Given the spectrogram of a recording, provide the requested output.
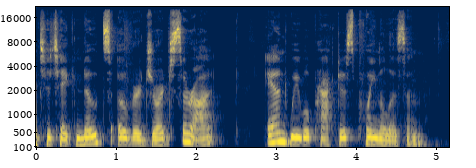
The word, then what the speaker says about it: Seurat: America we say it incorrectly we say George Sarat with a hard T rot and Sarat rhymes with DOT which is kind of cool and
